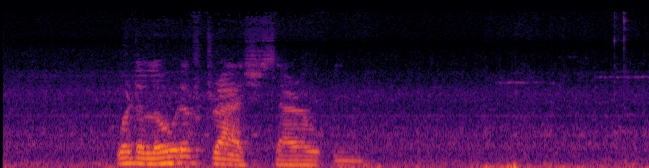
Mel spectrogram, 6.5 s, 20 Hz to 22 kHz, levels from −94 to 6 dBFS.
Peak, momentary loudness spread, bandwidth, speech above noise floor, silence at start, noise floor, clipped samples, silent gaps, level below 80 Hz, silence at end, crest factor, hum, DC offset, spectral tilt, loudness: -14 dBFS; 27 LU; 14.5 kHz; 23 dB; 0.05 s; -51 dBFS; under 0.1%; none; -46 dBFS; 0 s; 18 dB; none; under 0.1%; -8.5 dB/octave; -30 LUFS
